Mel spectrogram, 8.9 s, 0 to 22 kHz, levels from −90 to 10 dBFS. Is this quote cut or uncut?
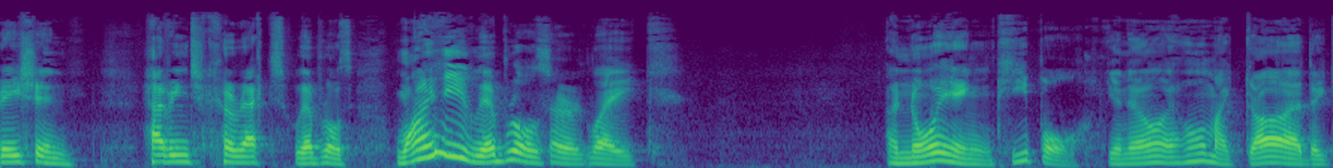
uncut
